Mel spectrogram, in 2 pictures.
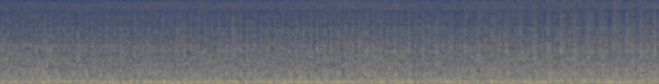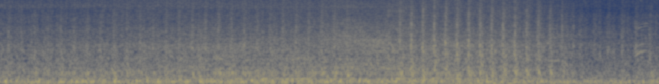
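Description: A helicopter's rotor drones steadily and grows louder nearby.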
